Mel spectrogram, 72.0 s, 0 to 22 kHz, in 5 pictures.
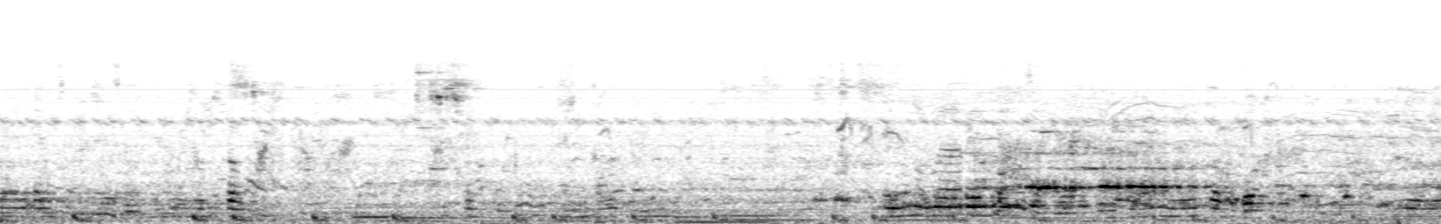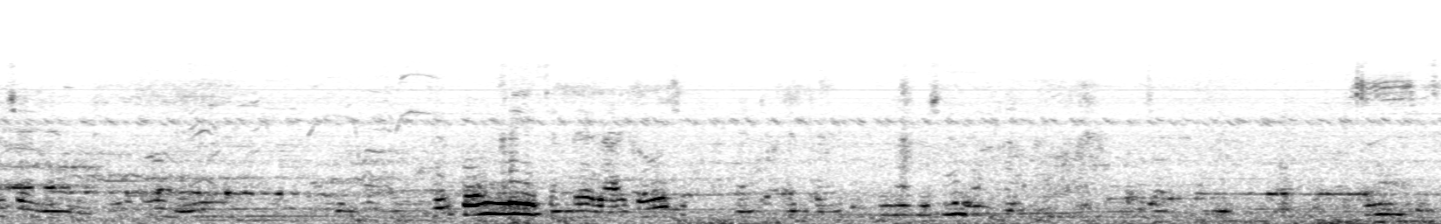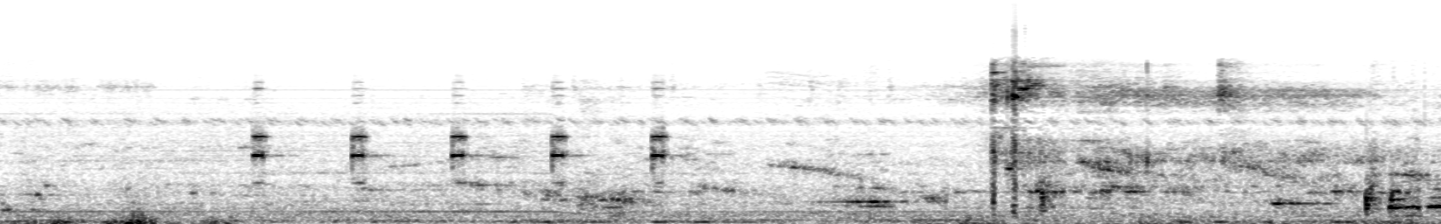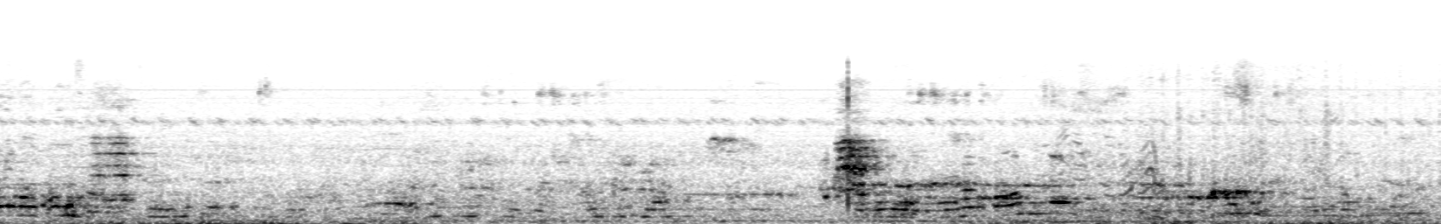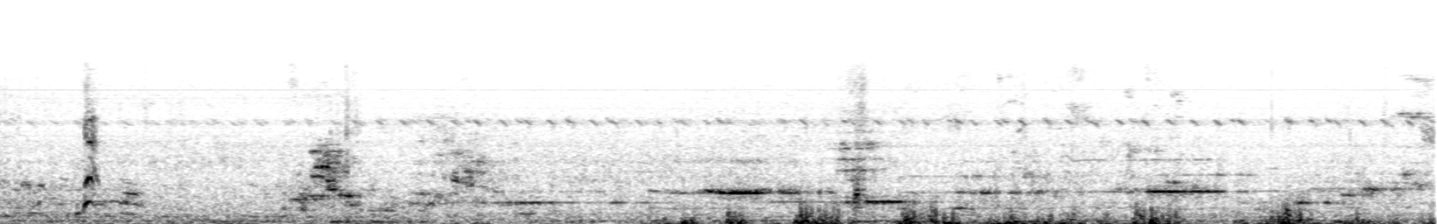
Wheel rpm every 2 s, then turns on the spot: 0, 0, 0, 0, 0, 0, 0, 0, 0, 0, 0, 0, 0, 0, 0, 0, 0, 0, 0, 0, 0, 0, 0, 0, 0, 0, 0, 0, 0, 0, 0, 0, 0, 0, 0, 0.
none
